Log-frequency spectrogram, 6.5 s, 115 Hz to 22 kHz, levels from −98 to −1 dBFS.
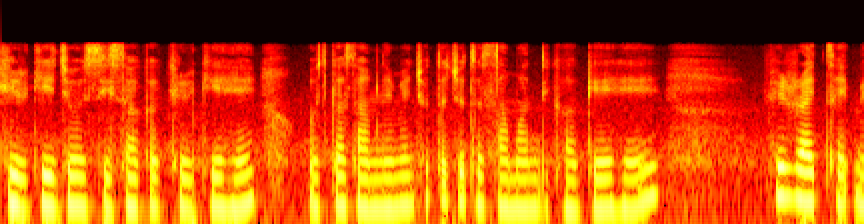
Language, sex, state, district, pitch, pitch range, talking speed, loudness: Hindi, female, Arunachal Pradesh, Papum Pare, 175 Hz, 170-190 Hz, 165 wpm, -19 LUFS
